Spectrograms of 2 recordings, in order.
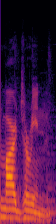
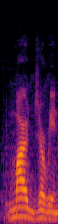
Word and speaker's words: margarine: smou saccharine margarine margarine margarine so the G is pronounced as in J as in hydrogen oxygen Ginger so it's margarine it's not margarine It's margarine yada yada hipol hippo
